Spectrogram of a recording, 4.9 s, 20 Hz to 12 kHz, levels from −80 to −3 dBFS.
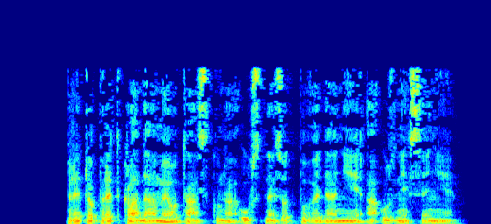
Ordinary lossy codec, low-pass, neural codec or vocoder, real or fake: MP3, 32 kbps; 9.9 kHz; none; real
